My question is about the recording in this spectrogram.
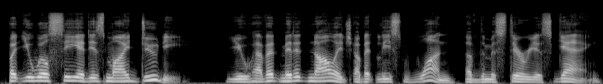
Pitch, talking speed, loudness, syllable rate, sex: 135 Hz, 200 wpm, -18 LUFS, 5.1 syllables/s, male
